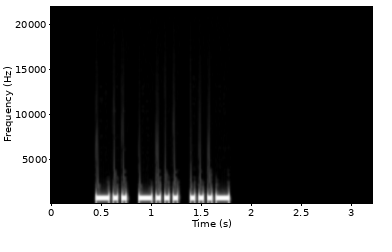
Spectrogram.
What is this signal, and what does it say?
Morse code, heard as a keyed tone, about 28 wpm, 700 Hz. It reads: DBV
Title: USA Call Sign Postfixes - 3 Letters 28wpm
